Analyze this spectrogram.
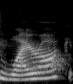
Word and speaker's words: Weyrauch: find you yeah um it's w Rock it's so simple rock it is but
